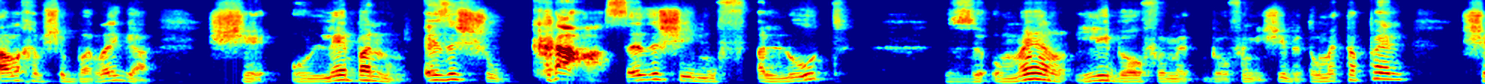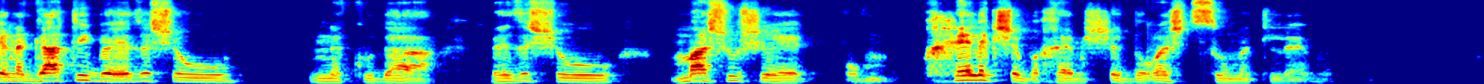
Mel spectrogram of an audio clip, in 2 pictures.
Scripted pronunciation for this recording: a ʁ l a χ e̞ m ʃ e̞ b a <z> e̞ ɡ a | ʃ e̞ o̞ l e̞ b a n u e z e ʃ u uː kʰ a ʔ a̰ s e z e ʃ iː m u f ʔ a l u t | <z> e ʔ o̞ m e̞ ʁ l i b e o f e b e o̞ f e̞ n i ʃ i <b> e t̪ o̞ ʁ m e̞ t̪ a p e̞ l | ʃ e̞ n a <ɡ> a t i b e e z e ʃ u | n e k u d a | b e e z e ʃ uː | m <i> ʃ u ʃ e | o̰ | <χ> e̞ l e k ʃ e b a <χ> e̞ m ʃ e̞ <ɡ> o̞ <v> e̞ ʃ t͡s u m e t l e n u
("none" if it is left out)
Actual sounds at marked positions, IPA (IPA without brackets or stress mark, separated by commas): ʁ, z, b, ɡ, a, χ, χ, d, ʁ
